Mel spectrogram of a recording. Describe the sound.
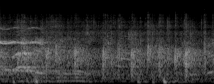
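A church audience applauds to welcome a pastor to the stage, giving a short burst of steady clapping with voices mixed in.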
